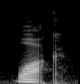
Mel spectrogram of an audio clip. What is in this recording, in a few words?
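"wok", American English; pronunciations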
